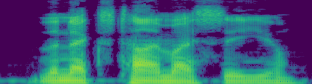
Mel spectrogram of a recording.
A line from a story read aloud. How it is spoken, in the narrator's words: he said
